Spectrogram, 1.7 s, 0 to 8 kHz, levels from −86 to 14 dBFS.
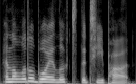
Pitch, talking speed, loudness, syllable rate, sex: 235 Hz, 315 wpm, -16 LUFS, 7.0 syllables/s, female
